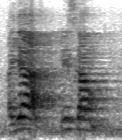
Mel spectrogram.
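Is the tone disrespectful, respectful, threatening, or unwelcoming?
disrespectful. The voice sounds rude and disrespectful. The person is not given respect. "Tone is disrespectful"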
